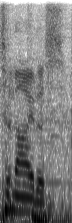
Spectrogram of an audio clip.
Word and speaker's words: tinnitus: Tinnitus. – It's pronounced tinnitus, actually.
